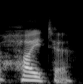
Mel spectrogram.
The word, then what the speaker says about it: heute: And E and U. Together they get pronounced as Oi, like in Europa, neu, or heute.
